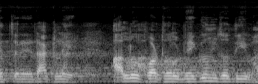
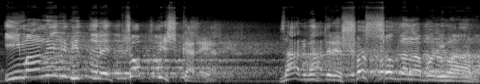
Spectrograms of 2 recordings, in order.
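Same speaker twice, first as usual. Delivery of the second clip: preaching at full force; 7 semitones higher than usual. Acted. Preacher emphatic high call.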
